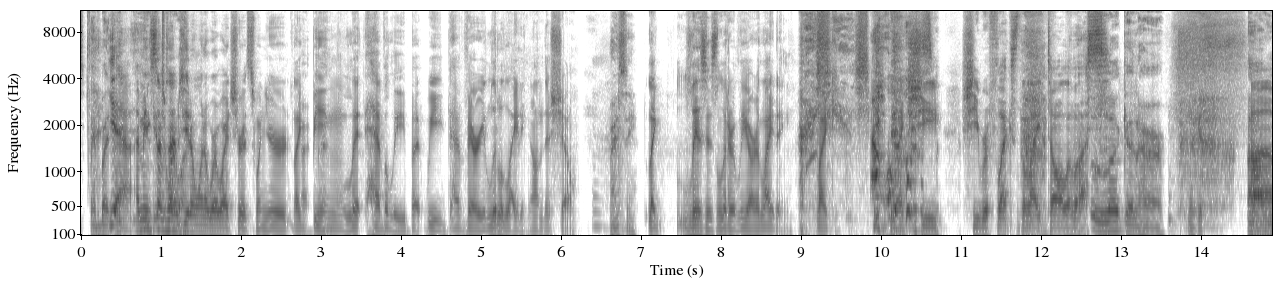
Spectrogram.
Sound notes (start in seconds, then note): 9.0 laughs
